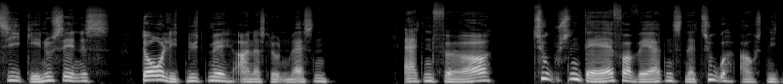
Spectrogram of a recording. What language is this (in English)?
Danish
